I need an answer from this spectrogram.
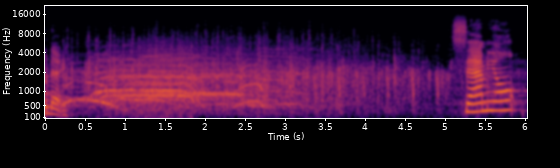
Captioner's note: attendees cheering and clapping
